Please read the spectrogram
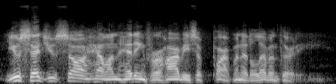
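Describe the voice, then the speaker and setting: A man's voice: mid-range voice, expressive, quick pace, pushed and bright. A man in a 1950s radio drama playing a tough insurance investigator who questions a suspect with cool, dry persistence. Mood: pressing. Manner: cool, pressing interrogation with wry asides. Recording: old radio transcription.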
